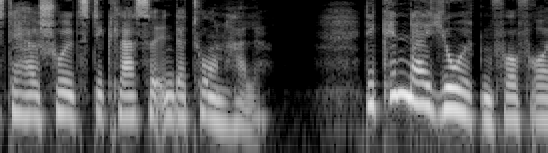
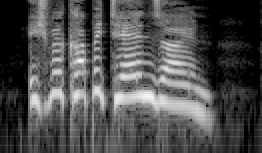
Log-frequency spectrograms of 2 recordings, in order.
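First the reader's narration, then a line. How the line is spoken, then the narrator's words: Calling out. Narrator (German): rief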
